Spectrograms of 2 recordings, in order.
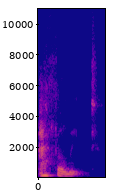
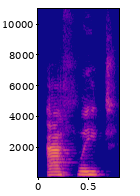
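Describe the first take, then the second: First: An extra vowel is added in the middle. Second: It has two syllables with no extra vowel.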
